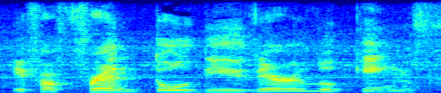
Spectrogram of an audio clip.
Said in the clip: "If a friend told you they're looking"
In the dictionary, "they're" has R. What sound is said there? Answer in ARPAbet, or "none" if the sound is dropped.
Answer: R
